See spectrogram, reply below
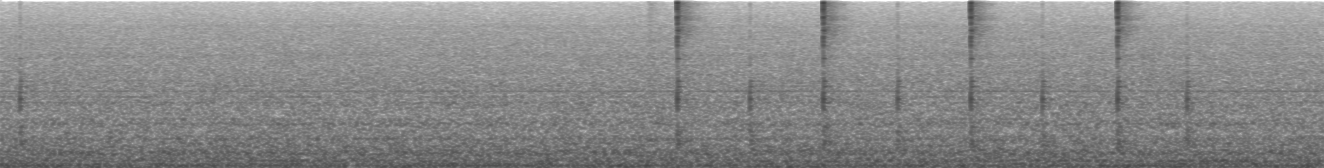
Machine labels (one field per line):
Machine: valve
